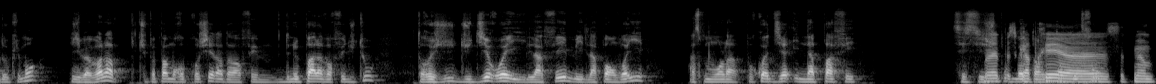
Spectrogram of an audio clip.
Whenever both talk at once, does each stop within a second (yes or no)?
no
